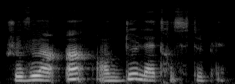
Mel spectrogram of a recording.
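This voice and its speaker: A woman teacher recording a video lesson for young children, dictating words slowly and clearly and encouraging the child. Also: fairly low pitch, a little mellow. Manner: slow, clear dictation with stretched syllables; encouraging, addresses the child directly. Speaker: primary school teacher.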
